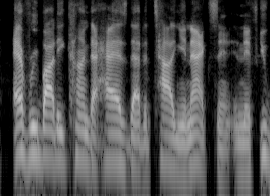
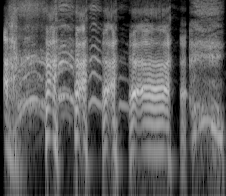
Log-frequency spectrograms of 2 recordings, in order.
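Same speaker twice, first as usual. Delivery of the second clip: high-pitched burst of real laughter; big laugh; 4 dB louder than usual. Real, not acted. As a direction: crack up in a long, high cackling run. Laughs at being mistaken for another.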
